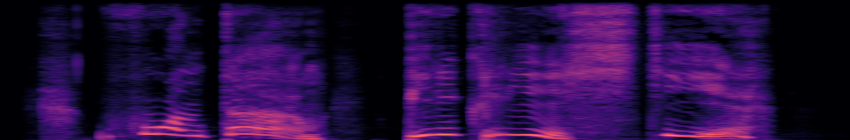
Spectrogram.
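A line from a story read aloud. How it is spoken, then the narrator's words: Throaty wheeze. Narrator (Russian): сипел горлом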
